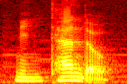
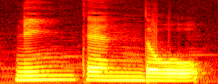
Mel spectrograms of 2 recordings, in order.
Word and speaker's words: Nintendo: video game company nintendo most americans that i know pronounce it like i said nintendo nintendo but in japan we say nintendo nintendo i know it's pretty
